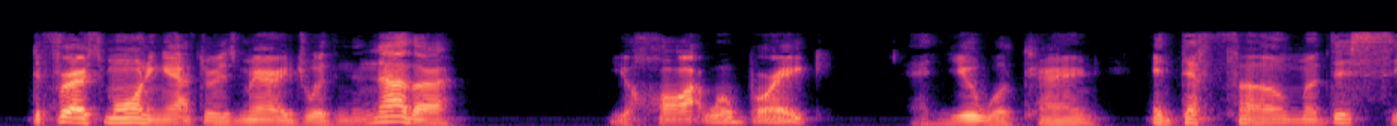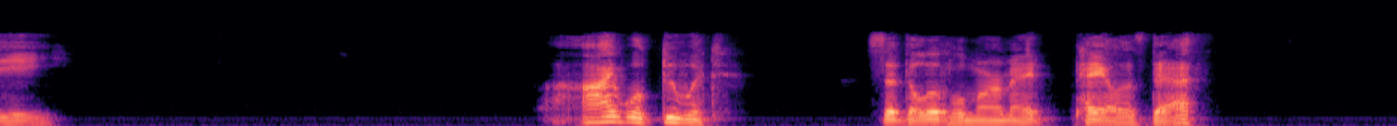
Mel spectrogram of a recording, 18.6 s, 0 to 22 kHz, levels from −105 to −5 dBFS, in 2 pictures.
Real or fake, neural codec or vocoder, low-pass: real; none; 7.2 kHz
